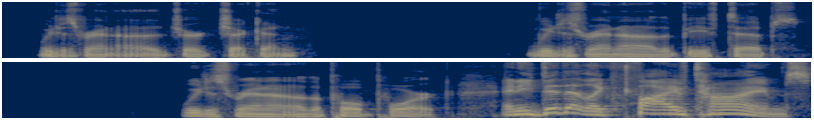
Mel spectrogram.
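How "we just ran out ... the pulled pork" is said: quiet, confidential, whispered voice. Retelling what a busboy said into the waitress's ear: imitating a whisper. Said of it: "leaned behind her in the ear to whisper".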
